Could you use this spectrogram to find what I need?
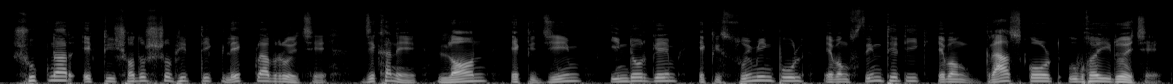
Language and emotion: Bengali, neutral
